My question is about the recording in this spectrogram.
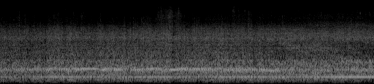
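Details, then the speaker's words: A coffee destoner used on a 15-kilo roaster, its big suction fan drawing beans up a tube while stones stay in the trap. A steady airy whoosh with an even whine near 350 Hz; the fan runs smoothly. "And the way that most destoners work, in fact, all sort of traditional destoners work, is that you load the coffee in the front, and you've got a great big fan sucking up air, and it sucks the coffee up this tube."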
